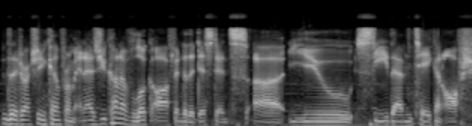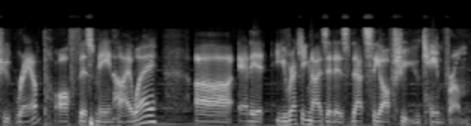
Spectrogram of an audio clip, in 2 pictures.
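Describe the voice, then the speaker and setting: A man improvising narration as game master of a tabletop game in a casual, halting way. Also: lowish voice, sharp tone, soft background music, poor audio. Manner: casual, halting, searching for words.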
